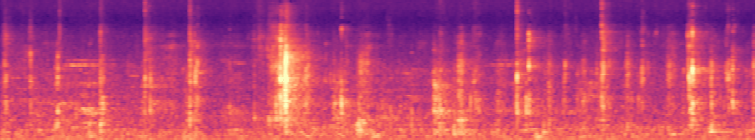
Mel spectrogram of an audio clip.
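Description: Close-up eating sounds: a person chewing roti and curry, with wet mouth smacks and clicks and one louder bite about three and a half seconds in.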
